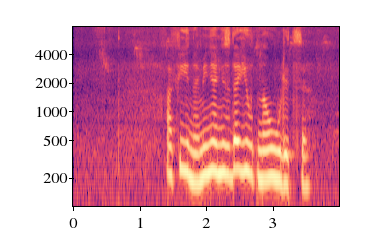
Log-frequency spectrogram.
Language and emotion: Russian, neutral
